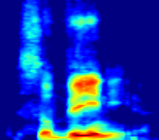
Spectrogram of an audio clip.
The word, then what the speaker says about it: Slovenia: great thing yeah slow slow uh uh SLO Slovenia did I say it right yes Slovenia yeah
